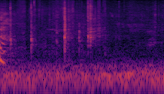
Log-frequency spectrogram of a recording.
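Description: A few light, sparse knocks and clicks over a steady low rumble.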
